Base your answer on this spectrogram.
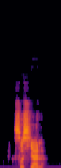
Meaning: feminine plural of social
- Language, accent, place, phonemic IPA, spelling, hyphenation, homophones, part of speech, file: French, France, Lyon, /sɔ.sjal/, sociales, so‧ciales, social / sociale, adjective, LL-Q150 (fra)-sociales.wav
